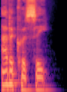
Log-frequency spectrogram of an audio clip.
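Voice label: "adequacy", British English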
